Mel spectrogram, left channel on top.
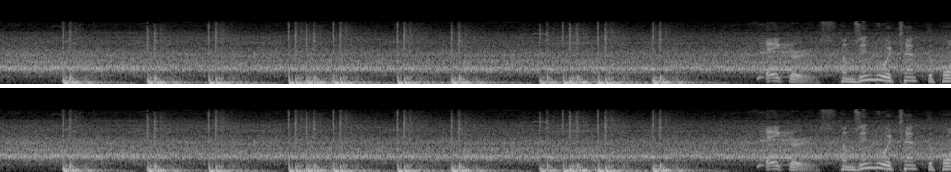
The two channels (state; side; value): identical; both; correlation 1.00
